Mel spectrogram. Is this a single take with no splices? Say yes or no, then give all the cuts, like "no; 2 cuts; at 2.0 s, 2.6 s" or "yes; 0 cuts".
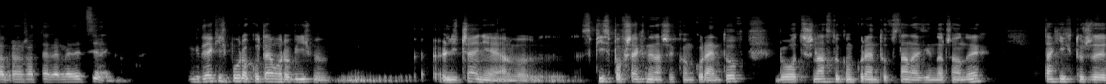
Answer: yes; 0 cuts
